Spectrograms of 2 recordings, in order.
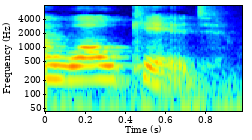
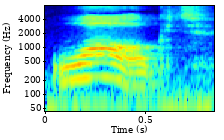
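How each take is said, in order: First: The -ed ending is said as an extra syllable. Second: The -ed ending adds no extra syllable. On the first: The speaker calls it wrong. "Não é walked" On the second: The speaker calls it right. "o E é silencioso"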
